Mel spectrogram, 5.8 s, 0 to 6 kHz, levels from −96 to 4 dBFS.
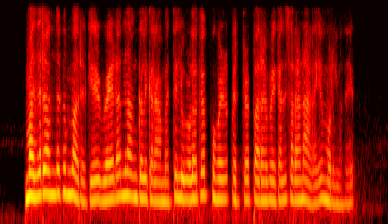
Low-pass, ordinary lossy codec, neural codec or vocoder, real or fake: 5.4 kHz; Opus, 24 kbps; codec, 16 kHz in and 24 kHz out, 0.8 kbps, FocalCodec, streaming, 65536 codes; fake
